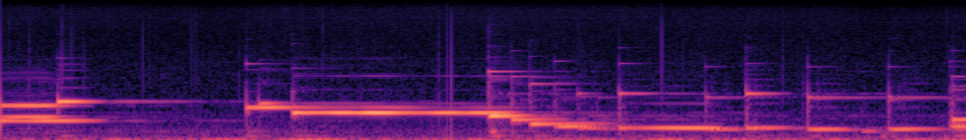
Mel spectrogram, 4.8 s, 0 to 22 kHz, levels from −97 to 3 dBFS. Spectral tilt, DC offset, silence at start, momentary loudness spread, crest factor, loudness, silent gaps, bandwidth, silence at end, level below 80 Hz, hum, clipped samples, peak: -7 dB/octave; under 0.1%; 0 s; 12 LU; 16 dB; -26 LUFS; none; 16 kHz; 0 s; -48 dBFS; none; under 0.1%; -10 dBFS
